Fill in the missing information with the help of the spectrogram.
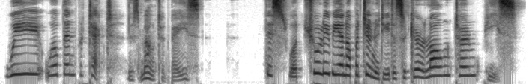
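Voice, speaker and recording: Elderly monkey counselors, deferential, pitched high, animated, a woman doing them. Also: normal speed, no echo, clean studio sound. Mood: advising. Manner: respectful, advising the king.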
